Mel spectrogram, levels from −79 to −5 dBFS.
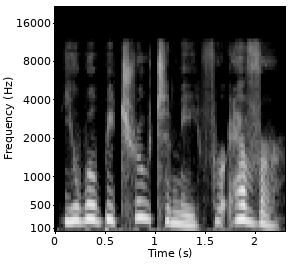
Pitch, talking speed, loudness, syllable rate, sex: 205 Hz, 180 wpm, -19 LUFS, 4.1 syllables/s, female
